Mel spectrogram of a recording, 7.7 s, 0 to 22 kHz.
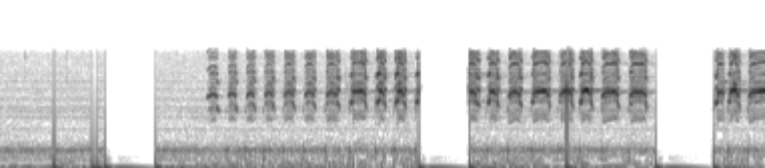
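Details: An osprey female at a Loch Arkaig nest, Scotland, 17 July 2020, shouts at the nest edge while the male arrives with a fish for the chicks; piercing whistled notes rattle out in fast bursts of about a dozen, with a low hum beneath.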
